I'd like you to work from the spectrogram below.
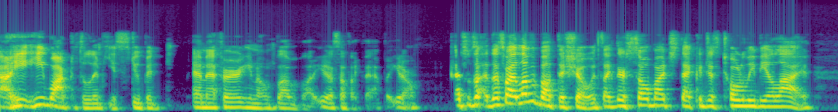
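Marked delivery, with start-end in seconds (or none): none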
